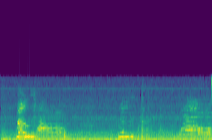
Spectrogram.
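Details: Plump orange and white house cat meowing to beg for a treat: a quick pair of bending meows, then two more drawn-out meows after a pause, with a man talking to it in the background.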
